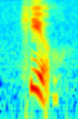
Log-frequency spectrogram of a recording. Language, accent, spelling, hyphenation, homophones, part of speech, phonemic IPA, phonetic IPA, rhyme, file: English, US, heal, heal, heel / he'll, verb / noun, /ˈhiːl/, [ˈhɪi̯l], -iːl, En-us-heal.ogg
- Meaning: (verb) 1. To make better from a disease, wound, etc.; to revive or cure 2. To become better or healthy again 3. To reconcile, as a breach or difference; to make whole; to free from guilt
